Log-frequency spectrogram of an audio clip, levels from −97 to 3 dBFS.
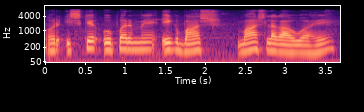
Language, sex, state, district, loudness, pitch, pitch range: Hindi, male, Jharkhand, Deoghar, -16 LUFS, 155 Hz, 135-165 Hz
